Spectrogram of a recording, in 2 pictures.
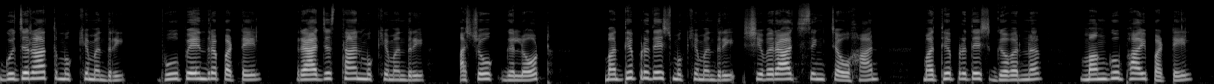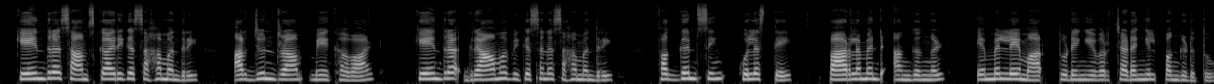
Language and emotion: Malayalam, neutral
